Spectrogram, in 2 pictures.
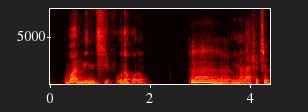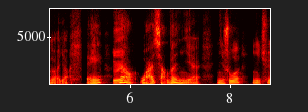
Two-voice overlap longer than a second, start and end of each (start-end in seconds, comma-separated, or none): none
